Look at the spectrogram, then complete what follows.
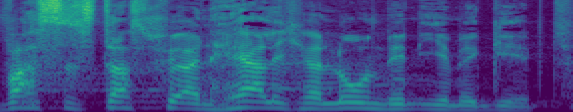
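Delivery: normal talking voice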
